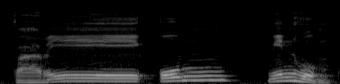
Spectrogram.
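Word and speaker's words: فريق منهم: Nah, ini fariqum minhum. Nah, fariqum. Nah, ini tidak dibaca kun ya. Ini dibacanya kum. Ya, jadi dengung.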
